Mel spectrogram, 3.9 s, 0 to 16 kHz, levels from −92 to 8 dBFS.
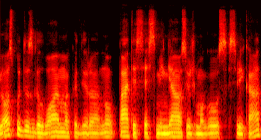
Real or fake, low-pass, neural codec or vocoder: fake; 14.4 kHz; vocoder, 44.1 kHz, 128 mel bands every 256 samples, BigVGAN v2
